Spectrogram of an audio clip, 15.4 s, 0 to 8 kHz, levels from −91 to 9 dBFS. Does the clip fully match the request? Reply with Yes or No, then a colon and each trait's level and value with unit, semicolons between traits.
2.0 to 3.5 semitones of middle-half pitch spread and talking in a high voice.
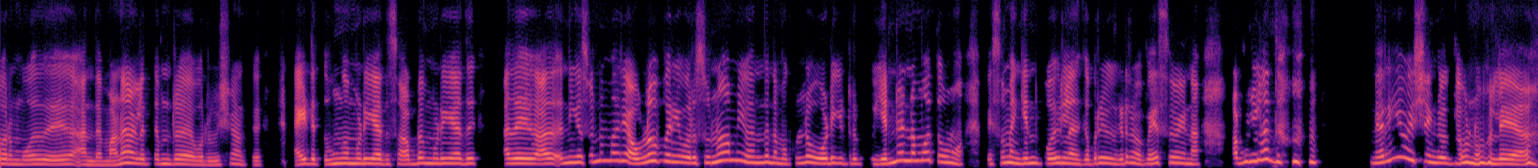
No: average, 4.3 semitones; high, 240 Hz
